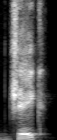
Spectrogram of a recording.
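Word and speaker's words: JVKE: that's why you know Jake um an artist who came by it's spelled like JV ke um you know he went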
